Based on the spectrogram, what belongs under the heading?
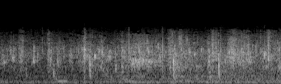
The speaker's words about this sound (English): Water. Water again.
